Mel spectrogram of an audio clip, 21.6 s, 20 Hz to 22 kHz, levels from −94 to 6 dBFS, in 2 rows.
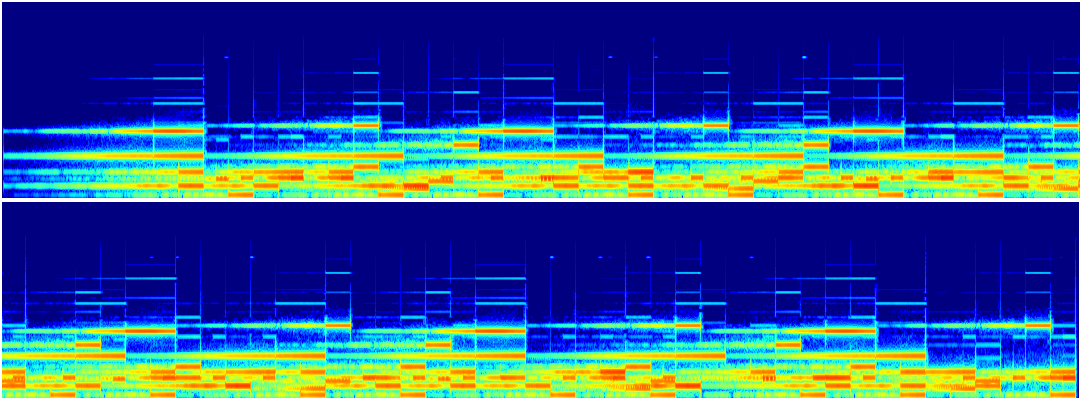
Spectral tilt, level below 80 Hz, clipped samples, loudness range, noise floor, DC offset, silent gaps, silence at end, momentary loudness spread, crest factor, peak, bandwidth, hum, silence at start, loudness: -12 dB/octave; -46 dBFS; under 0.1%; 1 LU; -49 dBFS; under 0.1%; none; 0.05 s; 6 LU; 14 dB; -2 dBFS; 2.8 kHz; none; 0.6 s; -16 LUFS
